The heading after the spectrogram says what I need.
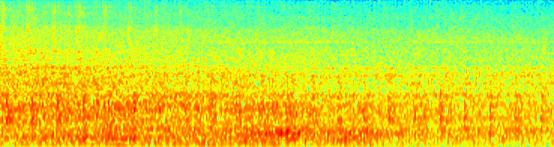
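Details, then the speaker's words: Engine idling, heard from underneath the car: a fairly smooth idle with a steady rapid tapping about three a second; a rod knock, worn connecting rod bearing. "yeah it's a rod get it all fixed up only advantage of the hoarding Parts I'm pretty good though for having a rod problem"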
